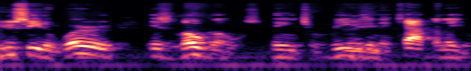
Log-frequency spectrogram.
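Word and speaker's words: λόγος: the word the word word word means lo is uh pronounced logos but it is it's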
